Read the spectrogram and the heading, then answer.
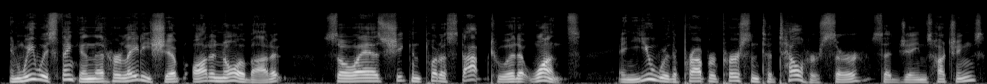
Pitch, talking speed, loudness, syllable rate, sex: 145 Hz, 220 wpm, -18 LUFS, 5.2 syllables/s, male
